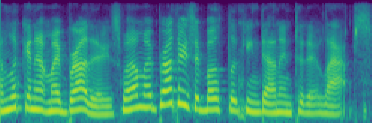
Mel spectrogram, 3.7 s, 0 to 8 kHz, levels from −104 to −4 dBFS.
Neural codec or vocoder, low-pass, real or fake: none; 7.2 kHz; real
